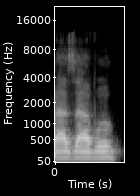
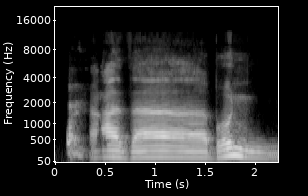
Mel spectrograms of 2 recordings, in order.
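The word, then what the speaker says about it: عذاب: No, it's not azabu. It's adabun, right? Yeah, Adabun. replace when you instead of saying the, use the English the. Adabun. Yeah, adabun. So that's how you pronounce adabun.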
